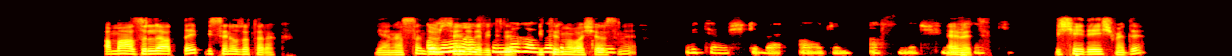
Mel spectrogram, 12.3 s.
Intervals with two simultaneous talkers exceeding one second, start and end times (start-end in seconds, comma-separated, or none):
4.3-6.2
